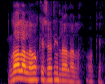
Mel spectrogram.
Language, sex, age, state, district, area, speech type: Nepali, male, 60+, West Bengal, Kalimpong, rural, spontaneous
